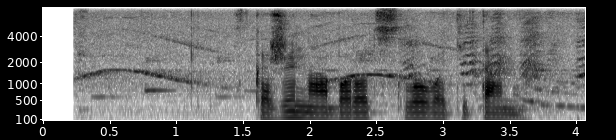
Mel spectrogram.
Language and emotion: Russian, neutral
